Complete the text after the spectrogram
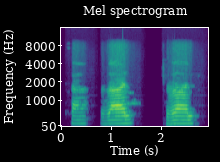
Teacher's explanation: हाँ, जाल को किस तरह पढ़ते थे, सा की तरह पढ़ते थे ना, जबान को ऊपर के बाहर के दांतों में हल्का सा टच करते थे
